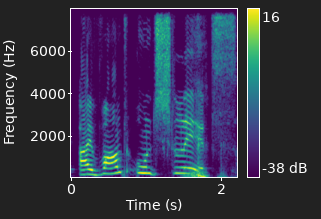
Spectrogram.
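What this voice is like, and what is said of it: Put-on German accent. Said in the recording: “Whenever I do a German accent”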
